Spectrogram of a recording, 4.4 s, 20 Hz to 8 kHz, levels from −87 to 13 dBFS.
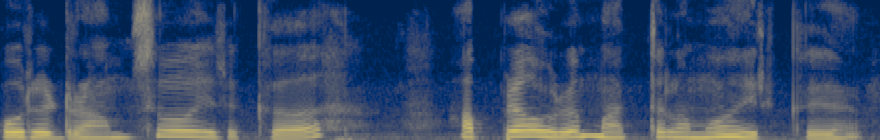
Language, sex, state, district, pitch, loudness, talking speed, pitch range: Tamil, female, Tamil Nadu, Nilgiris, 250 Hz, -15 LUFS, 95 wpm, 230-270 Hz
